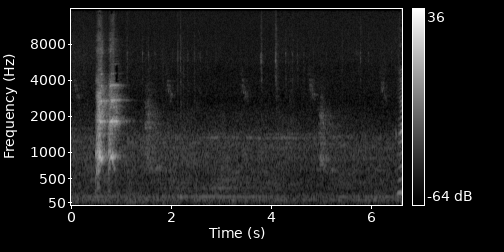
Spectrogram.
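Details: Junior, a one-year-old black Miniature Schnauzer, on his first time this close to a squirrel, gives one short, sharp, harmonic bark early on, followed by faint low rumbling background and a man speaking quietly to him.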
